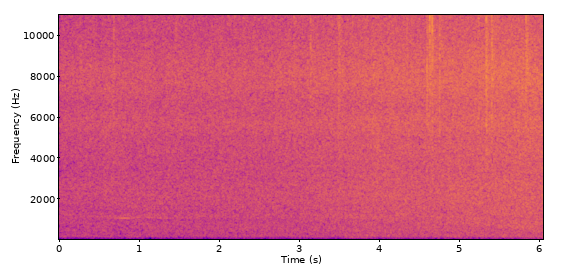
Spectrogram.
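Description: Heavy storm rain with wind: a steady rushing hiss that grows gradually louder.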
